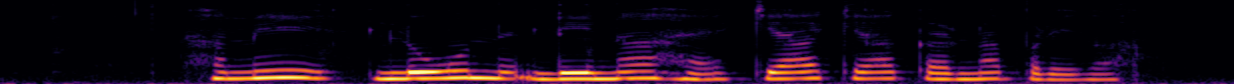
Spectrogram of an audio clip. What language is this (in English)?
Magahi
